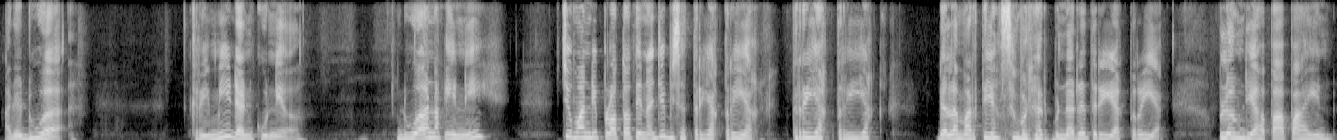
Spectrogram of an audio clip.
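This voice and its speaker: A woman's voice: mid-range voice, warm tone, no echo, clean studio sound. A middle-aged woman chatting casually about the cats she keeps, musing aloud and dropping in English words. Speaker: cat owner vlogger. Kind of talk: casual chat.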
